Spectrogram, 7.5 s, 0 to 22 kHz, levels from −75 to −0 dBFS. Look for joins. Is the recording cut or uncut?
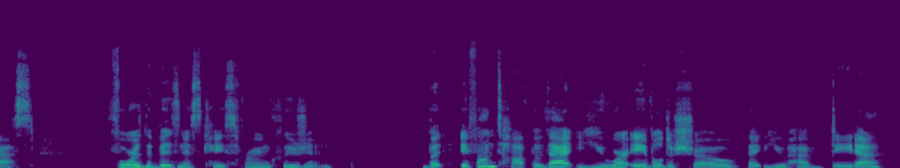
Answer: cut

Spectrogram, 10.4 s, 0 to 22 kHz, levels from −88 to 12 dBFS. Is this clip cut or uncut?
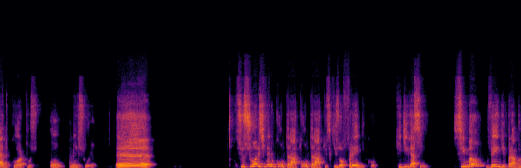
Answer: cut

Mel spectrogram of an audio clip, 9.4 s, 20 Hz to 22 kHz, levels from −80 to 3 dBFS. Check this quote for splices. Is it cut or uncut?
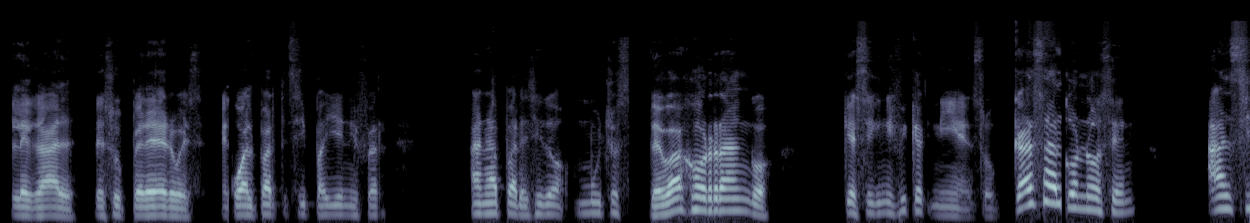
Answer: cut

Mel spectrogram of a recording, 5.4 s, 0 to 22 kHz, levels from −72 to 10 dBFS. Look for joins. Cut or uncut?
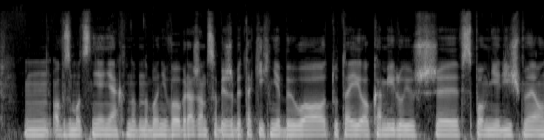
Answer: cut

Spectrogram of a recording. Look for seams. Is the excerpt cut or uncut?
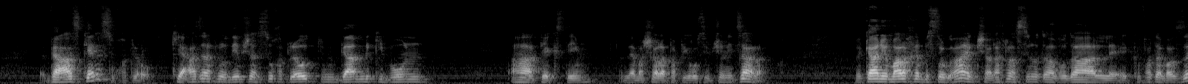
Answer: uncut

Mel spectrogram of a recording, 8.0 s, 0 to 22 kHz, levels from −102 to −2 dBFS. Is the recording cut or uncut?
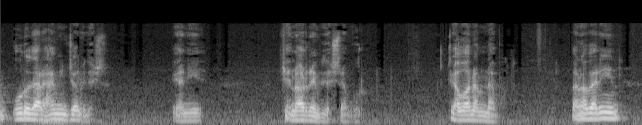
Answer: cut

